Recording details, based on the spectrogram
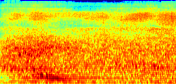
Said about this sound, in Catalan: Sí, són cotxes en pluja, pots estar somiant, com que has estat conduint a la nit, inquiet, se't reprodueix i segueixes conduint allà amb molta gent, a l'aigua, i ja està.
